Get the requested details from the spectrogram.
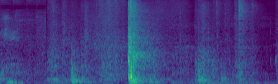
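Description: A cardboard box is thumped and scraped.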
